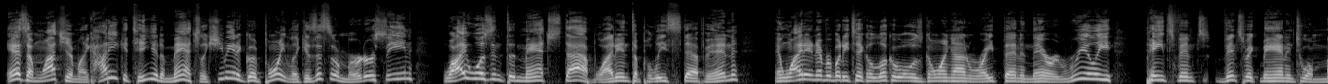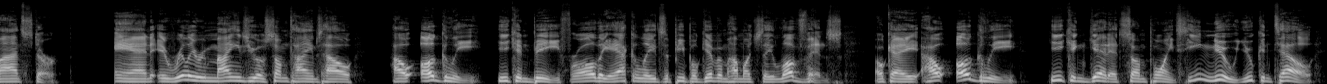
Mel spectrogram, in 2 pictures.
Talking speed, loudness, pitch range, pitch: 225 wpm, -22 LUFS, 135-185 Hz, 160 Hz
